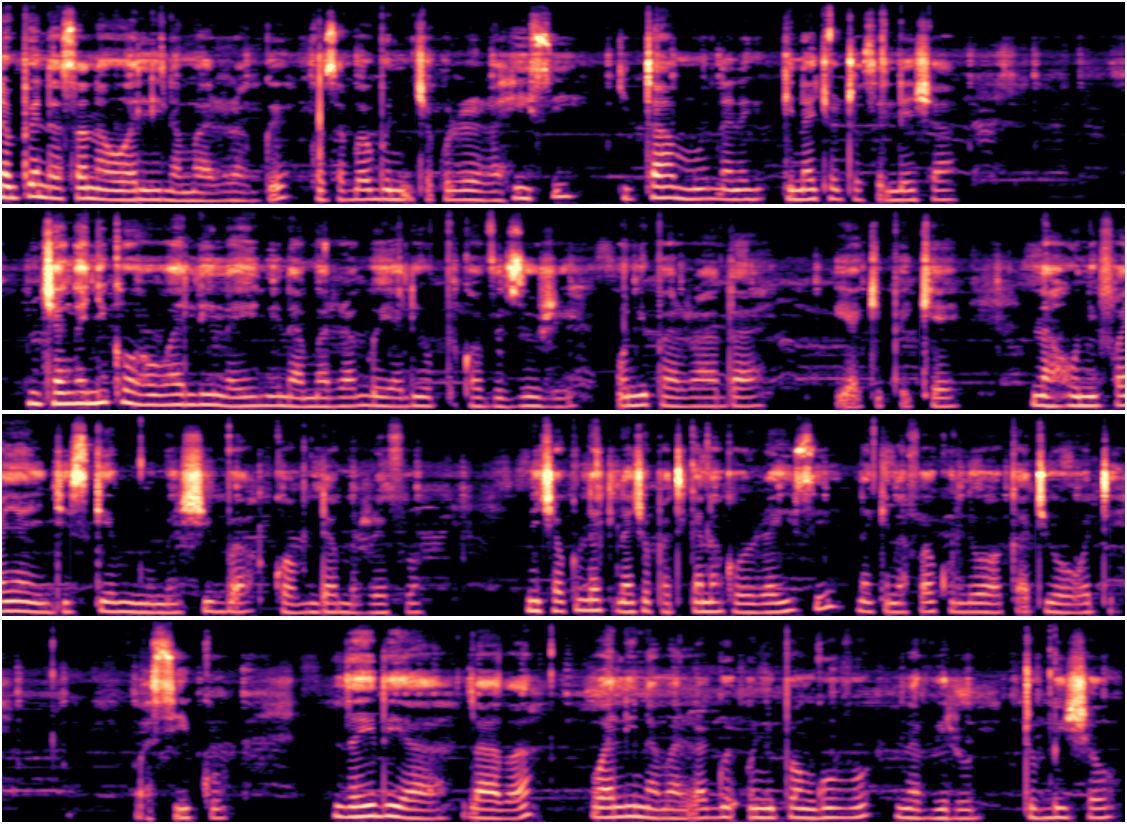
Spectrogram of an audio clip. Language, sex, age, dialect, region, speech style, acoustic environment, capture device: Swahili, female, 18-24, Kenya - Mombasa, Kenya, relaxed, construction, mobile / Linux / Chrome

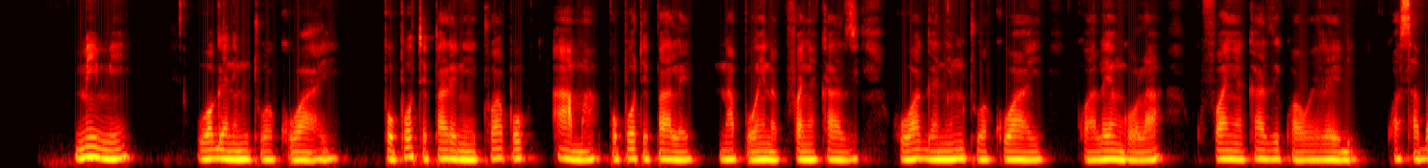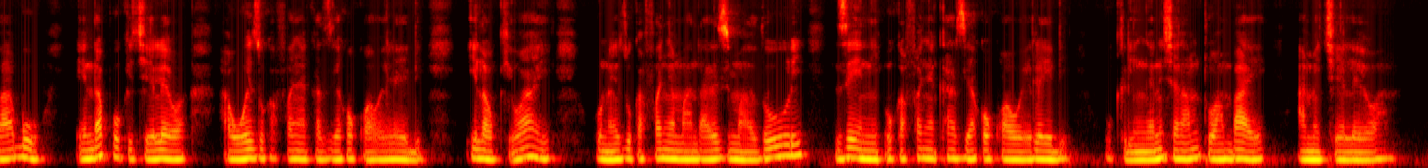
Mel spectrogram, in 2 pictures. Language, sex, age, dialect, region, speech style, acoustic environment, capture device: Swahili, male, 18-24, Kenya - Nairobi Sheng-influenced, Kenya, happy, silence, mobile / Linux / Chrome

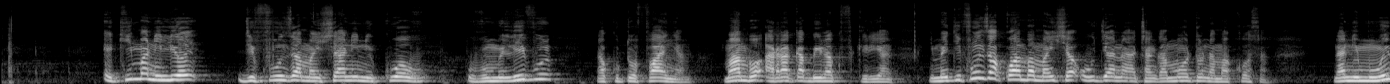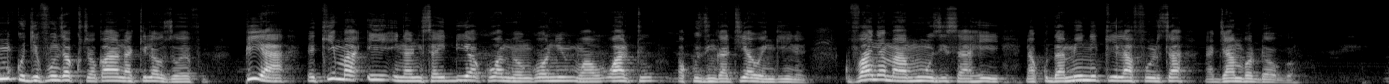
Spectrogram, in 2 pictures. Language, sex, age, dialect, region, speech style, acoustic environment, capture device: Swahili, male, 25-34, Kenya - Nairobi Sheng-influenced, Kenya, happy; anxious; tired; nervous, silence, desktop / Windows / Chrome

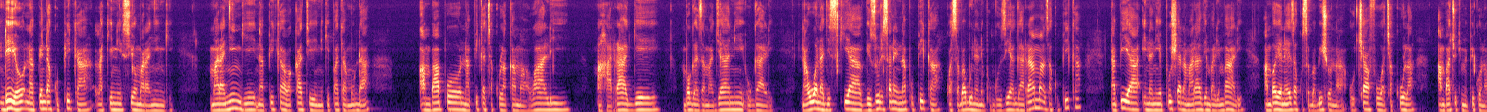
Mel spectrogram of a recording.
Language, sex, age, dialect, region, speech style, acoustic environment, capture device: Swahili, male, 25-34, Tanzania - Dar es Salaam, Tanzania, happy, nature, mobile / Linux / Chrome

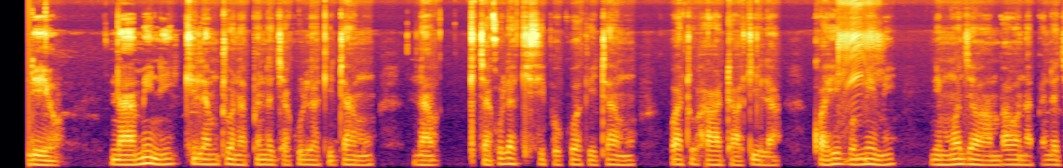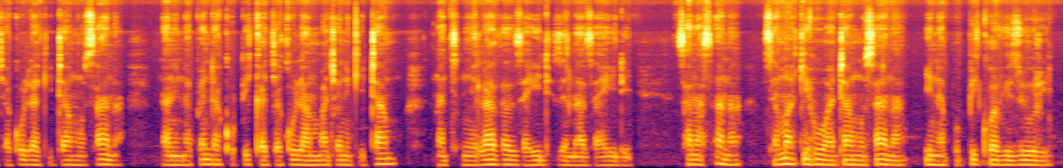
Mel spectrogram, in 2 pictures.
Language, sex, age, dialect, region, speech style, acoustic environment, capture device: Swahili, male, 25-34, Kenya - Nairobi Sheng-influenced, Kenya, relaxed; focused, nature, mobile / Linux / Chrome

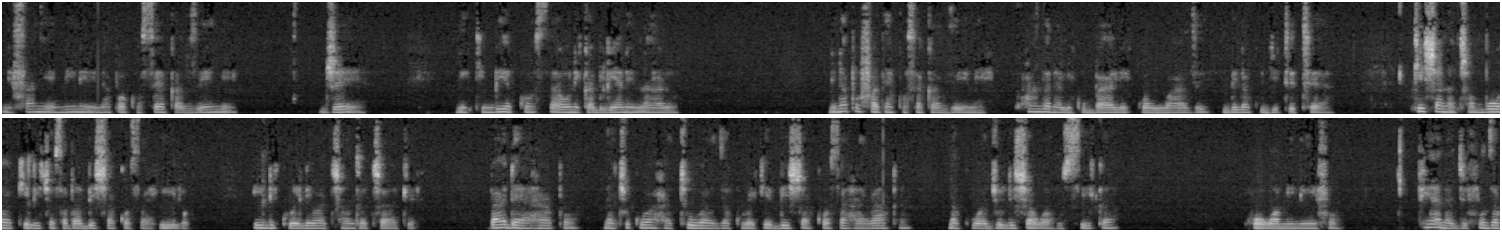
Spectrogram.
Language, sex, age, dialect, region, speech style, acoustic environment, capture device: Swahili, female, 25-34, Kenya - Mombasa, Kenya, relaxed, silence; nature, mobile / macOS / Safari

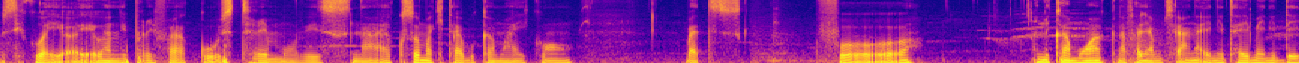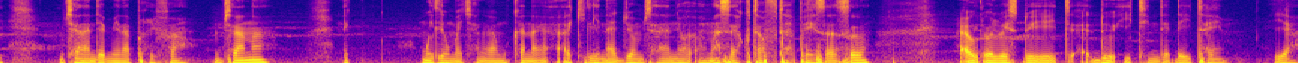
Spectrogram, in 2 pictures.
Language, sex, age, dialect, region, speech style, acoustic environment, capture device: Swahili, male, 18-24, Kenya - Nairobi Sheng-influenced, Kenya, relaxed; focused, nature; silence, desktop / Windows / Chrome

